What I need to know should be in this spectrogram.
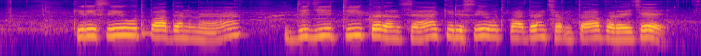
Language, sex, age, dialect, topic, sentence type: Maithili, male, 56-60, Angika, agriculture, statement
